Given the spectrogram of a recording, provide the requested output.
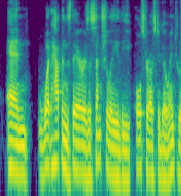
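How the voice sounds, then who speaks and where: Speaking at a fairly quick pace, a man with a very deep, low pitch and a dark, mellow tone shows ordinary pitch variation in a dry, close sound with no echo. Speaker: city chief data officer. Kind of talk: casual panel discussion.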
